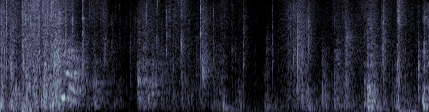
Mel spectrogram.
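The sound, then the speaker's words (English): A floor cracks and breaks as someone falls through it: a loud burst of crashing and splintering noise at the start, then scattered cracks and rattling debris at lower loudness. “Well, I just fell through the floor.”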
